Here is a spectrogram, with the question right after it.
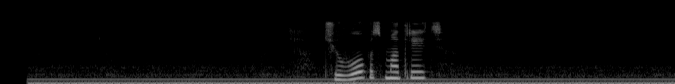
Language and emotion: Russian, neutral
